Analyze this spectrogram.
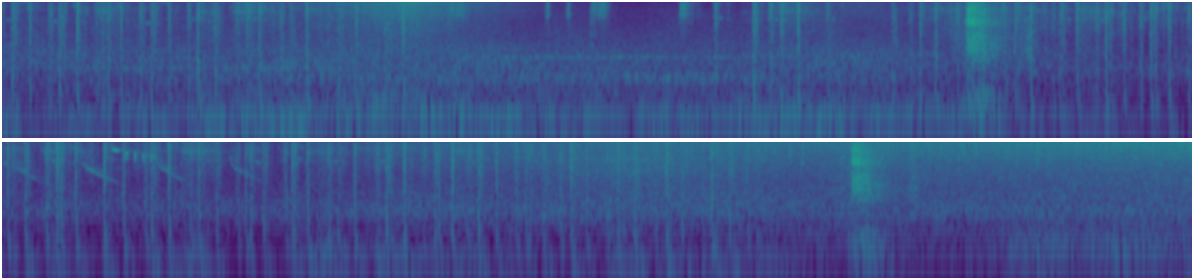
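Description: Horse hooves clop quickly on a stone path.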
